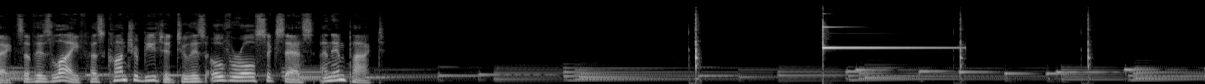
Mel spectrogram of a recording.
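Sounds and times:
soft piano music: 3.1s - 12.0s
bright bell ding: 8.2s - 9.7s
click sound effect: 8.9s - 9.7s.

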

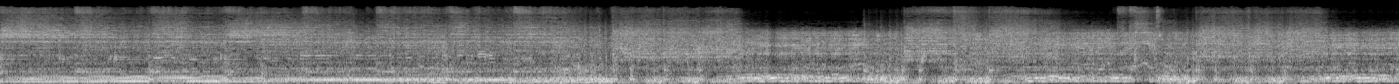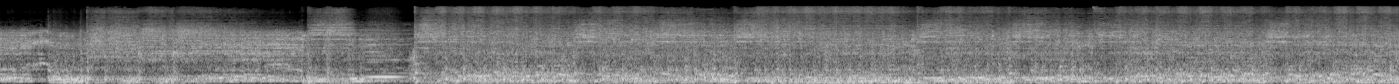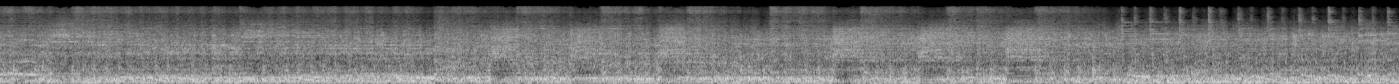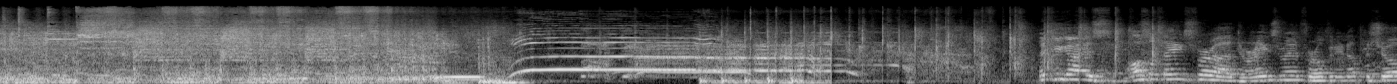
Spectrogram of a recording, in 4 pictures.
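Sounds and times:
distorted electric guitar riffing: 0.0s - 47.6s
fast drum kit: 0.0s - 48.2s, 48.8s - 50.6s
bass guitar: 0.0s - 50.4s.

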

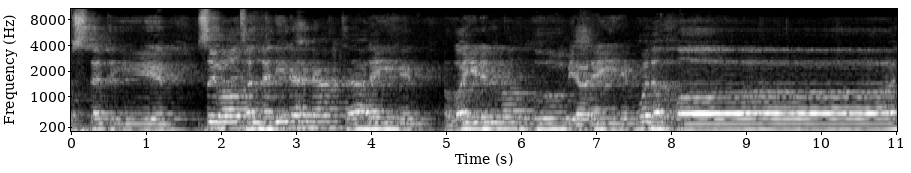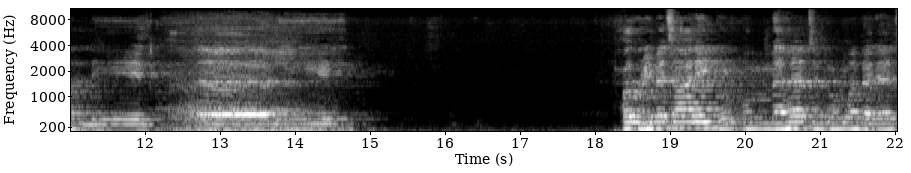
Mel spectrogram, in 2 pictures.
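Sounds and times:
man chanting melodic recitation: 0.0s - 15.0s, 18.3s - 22.0s.

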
